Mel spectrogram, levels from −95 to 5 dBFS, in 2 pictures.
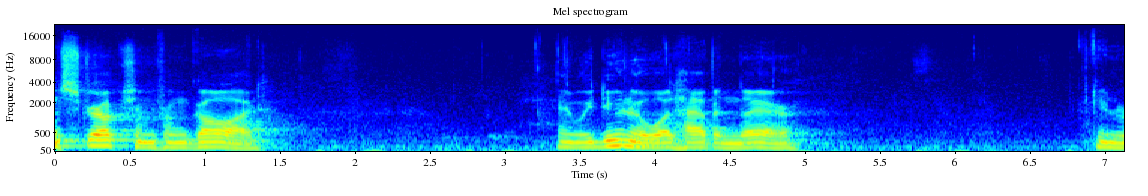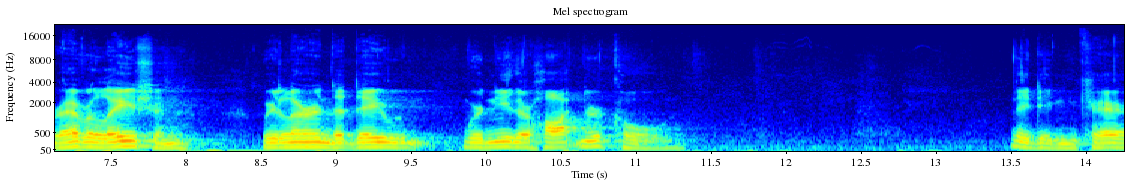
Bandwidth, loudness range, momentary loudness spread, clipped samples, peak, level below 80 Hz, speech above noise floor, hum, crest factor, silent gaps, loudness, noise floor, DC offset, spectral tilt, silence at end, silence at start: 16 kHz; 8 LU; 15 LU; under 0.1%; -10 dBFS; -60 dBFS; 35 dB; none; 22 dB; none; -30 LUFS; -64 dBFS; under 0.1%; -7 dB/octave; 0 s; 0 s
